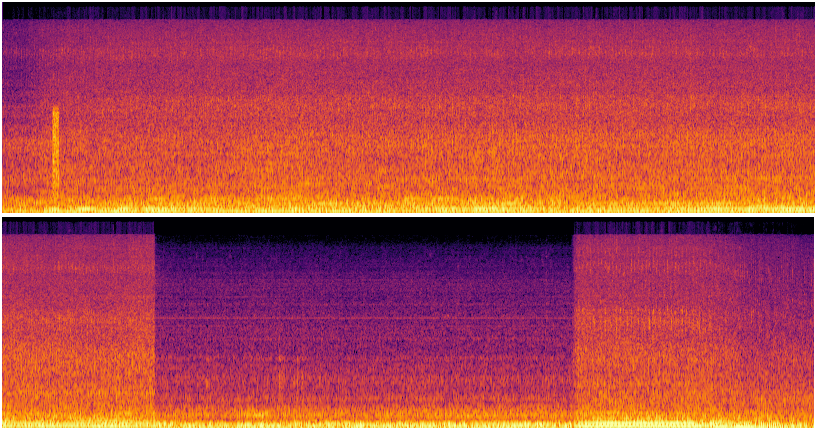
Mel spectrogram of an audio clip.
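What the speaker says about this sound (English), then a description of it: "Now slowly taxi onto the runway and align the plane with the center line." A propeller plane taxis slowly onto a runway, its engine a steady, close droning rumble that holds throughout with little change. The tone briefly thins partway through, then returns with a slightly louder, lower throb at the end.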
